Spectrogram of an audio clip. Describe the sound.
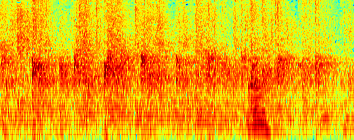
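An audience applauds in a steady, dense wash of clapping that fills the whole stretch, with a voice briefly rising over it near the end.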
